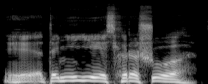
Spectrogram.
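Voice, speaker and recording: A man's voice: a little high, lively intonation, slow, gravelly, dark tone, no room sound, clean studio sound, pitched above the performer's own voice, full character voice. A man doing a wounded stoic soldier. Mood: wry, stoic.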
